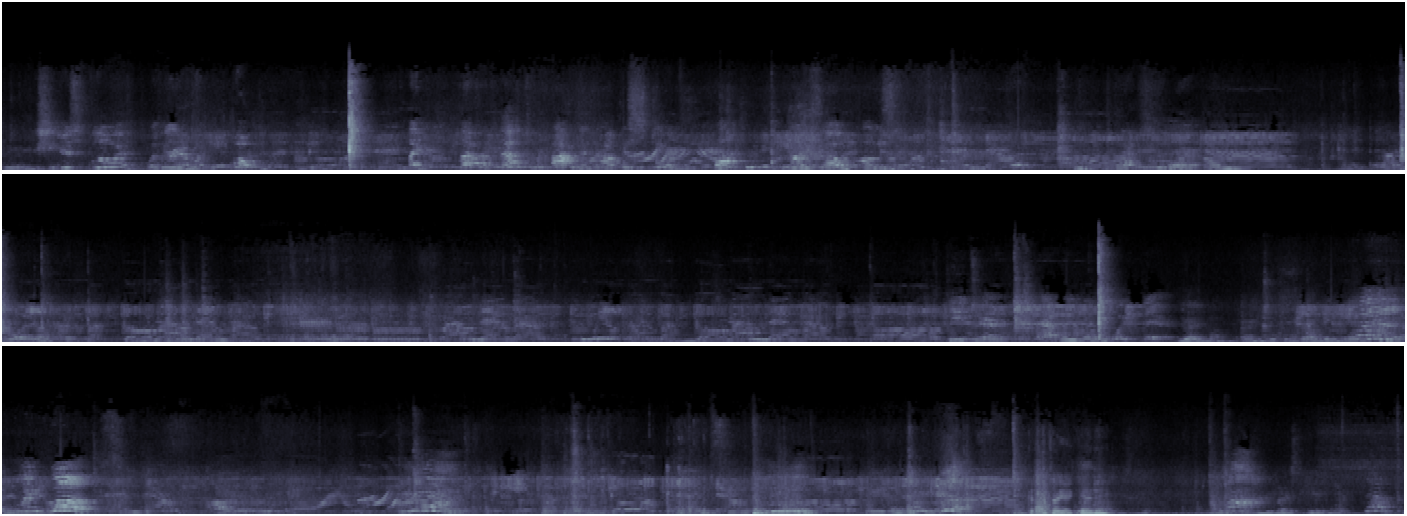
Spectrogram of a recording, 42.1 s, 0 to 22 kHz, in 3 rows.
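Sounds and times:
children's song: 0.0s - 25.8s, 26.6s - 39.3s
toddlers chattering and babbling: 0.0s - 42.0s.

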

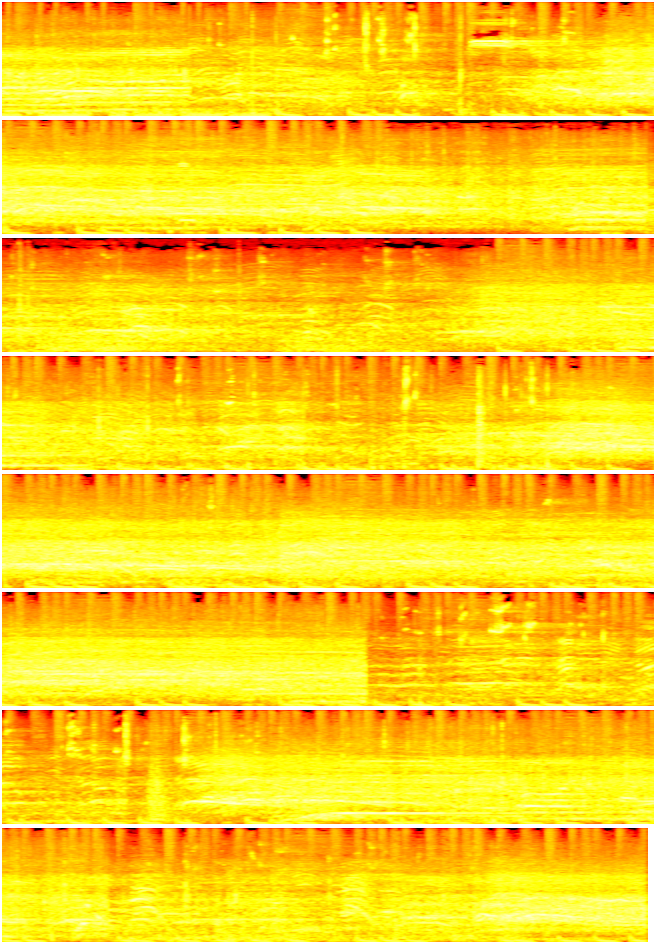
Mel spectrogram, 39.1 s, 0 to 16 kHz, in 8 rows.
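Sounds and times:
crowd voices: 0.0s - 39.0s
basketball bouncing: 0.2s - 7.7s, 13.6s - 26.0s
ball bouncing on hardwood court: 16.1s - 18.9s.

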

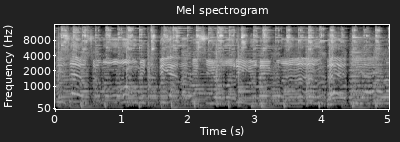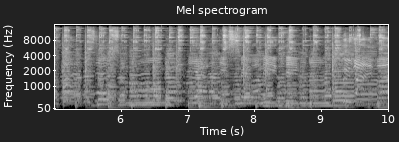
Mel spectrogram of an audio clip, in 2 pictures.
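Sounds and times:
accordion playing: 0.0s - 10.0s
bass drum beat: 0.0s - 10.0s
light rattling percussion: 0.0s - 10.0s
man singing into a microphone: 0.0s - 10.0s.

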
